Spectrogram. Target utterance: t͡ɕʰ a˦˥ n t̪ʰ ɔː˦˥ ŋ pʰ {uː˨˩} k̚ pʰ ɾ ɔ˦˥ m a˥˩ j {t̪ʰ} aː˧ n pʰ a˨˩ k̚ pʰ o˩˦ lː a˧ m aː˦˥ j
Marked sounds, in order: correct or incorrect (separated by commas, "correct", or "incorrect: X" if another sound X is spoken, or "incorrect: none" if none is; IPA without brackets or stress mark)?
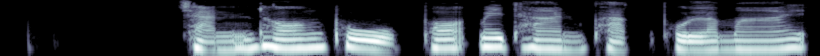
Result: correct, correct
